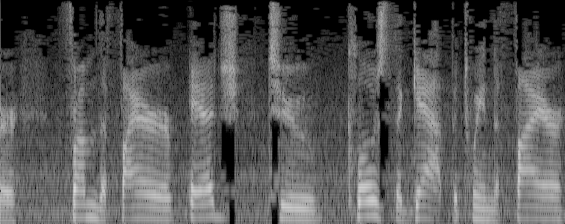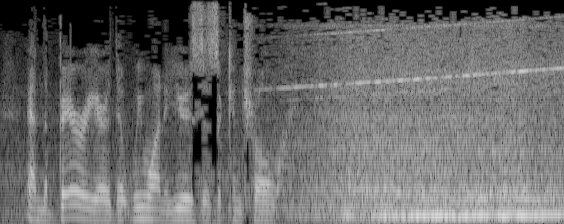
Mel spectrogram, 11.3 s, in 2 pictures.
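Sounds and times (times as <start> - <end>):
speech: 0.0 - 9.6
Hercules C-130 transport plane engines roaring: 8.4 - 11.2.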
